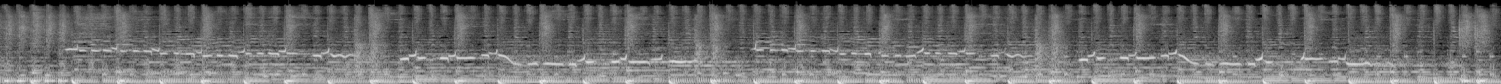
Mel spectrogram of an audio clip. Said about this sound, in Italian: Se la tua donna ti vuole lasciare con un fischio fa riva bella biondina prova a farle qualche fischiatina.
